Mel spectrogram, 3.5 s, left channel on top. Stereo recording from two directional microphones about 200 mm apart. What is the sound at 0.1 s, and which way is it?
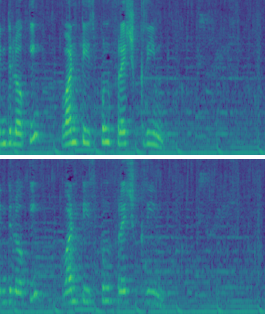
Speech, 60° left (ahead or behind).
